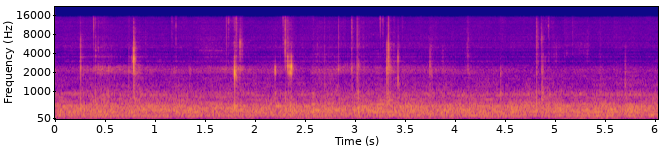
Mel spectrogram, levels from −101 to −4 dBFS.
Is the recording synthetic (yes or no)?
yes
